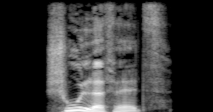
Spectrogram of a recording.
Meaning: genitive singular of Schuhlöffel
- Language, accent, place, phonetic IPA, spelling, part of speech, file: German, Germany, Berlin, [ˈʃuːˌlœfl̩s], Schuhlöffels, noun, De-Schuhlöffels.ogg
